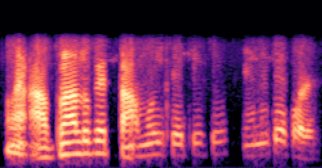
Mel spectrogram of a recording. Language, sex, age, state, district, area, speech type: Assamese, male, 18-30, Assam, Sivasagar, rural, conversation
